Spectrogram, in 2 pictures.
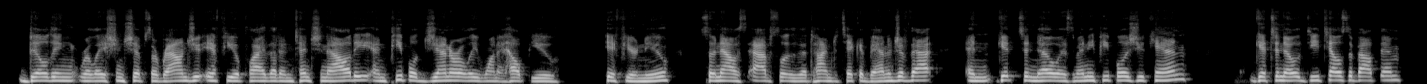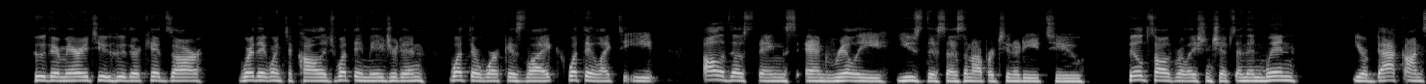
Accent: American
